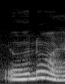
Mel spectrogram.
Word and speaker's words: Illinois: It ends with an S, but don't say it, boy, when mentioning Springfield, Illinois. The yes is silent, man. I'm sorry. I meant to say Springfield, Illinois.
